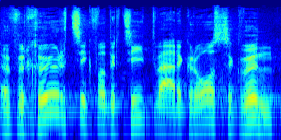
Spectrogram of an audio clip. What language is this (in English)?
Swiss German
